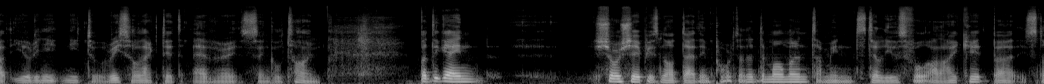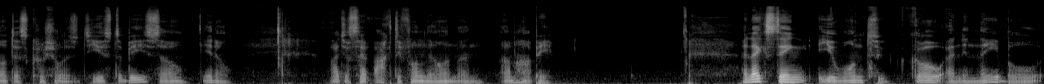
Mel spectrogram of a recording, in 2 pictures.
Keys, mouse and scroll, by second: 0.0 click, 0.7 shift+click, 1.3 click, 2.8 scroll down 1, 3.6 click, 7.9 middle click, 13.6 click.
